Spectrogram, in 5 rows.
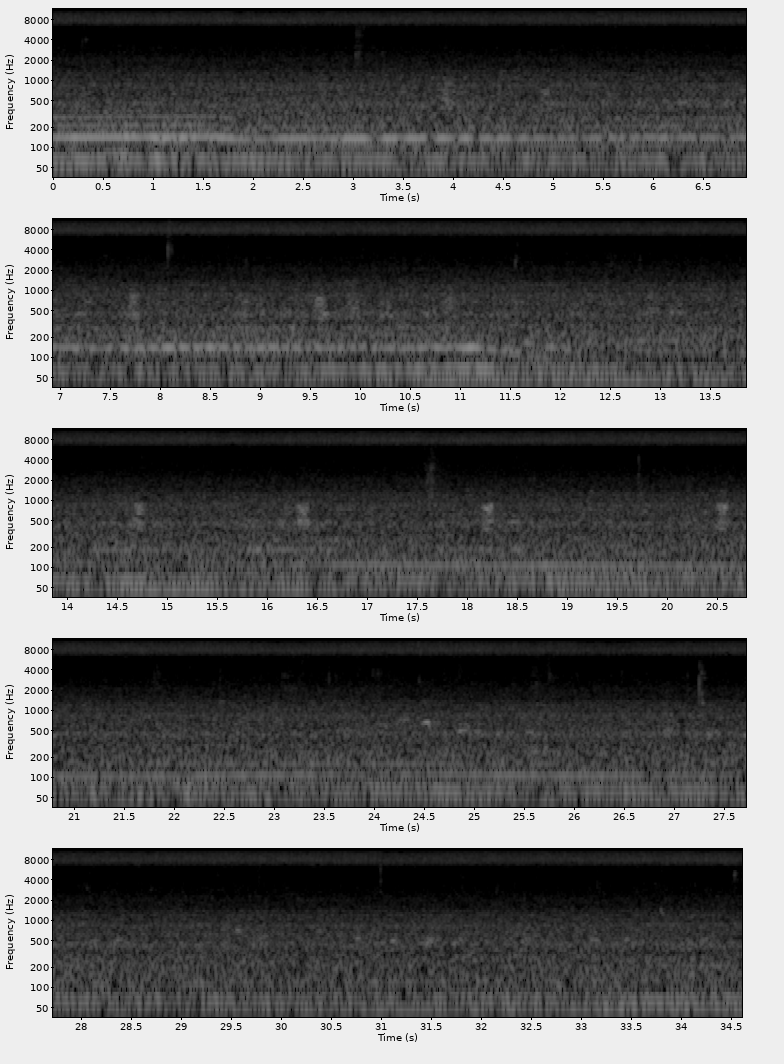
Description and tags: Cicadas on Polish Rural near the river.
Recorded with Zoom H2n
Do you like my work? Buy me a coffee 🌟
